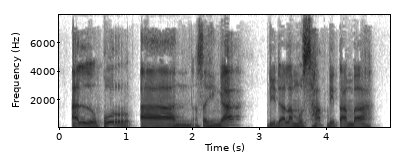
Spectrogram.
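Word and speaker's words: القرآن: Kita sesuai dengan qiraat yang kita lazimi, riwayat Hafz dari qiraatnya Imam Asim, kita baca dengan ro sukun dan hamzah yang panjang Al-Qur'an.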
